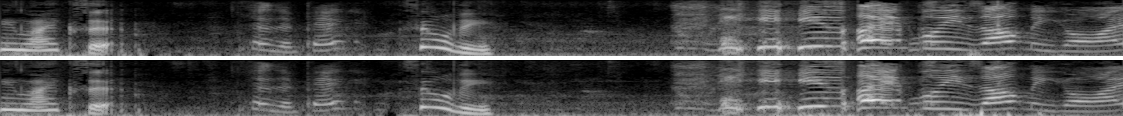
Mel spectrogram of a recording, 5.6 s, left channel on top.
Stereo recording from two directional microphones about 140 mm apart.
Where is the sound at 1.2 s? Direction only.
35° left (ahead or behind).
